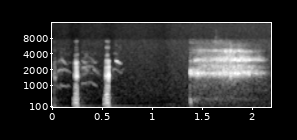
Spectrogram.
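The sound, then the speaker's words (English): Two quick, nasal snorts in a row, then a longer raspy, wheezing snore-like rush of breath, made by a person's voice with no talking. “Why did you snore when you saw Debra?”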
